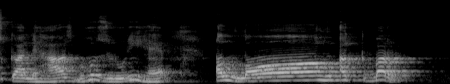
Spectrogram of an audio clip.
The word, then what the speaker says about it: اللہ اکبر: اس لیے اس کلمے کے تلفظ کا لحاظ بہت ضروری ہے۔ اللہ اکبر، اللہ اکبر، نہ الف لفظ اللہ کے الف کو لمبا کرنا ہے، نہ لفظ اکبر کے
